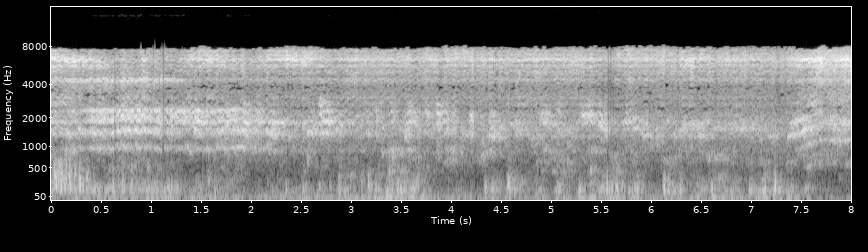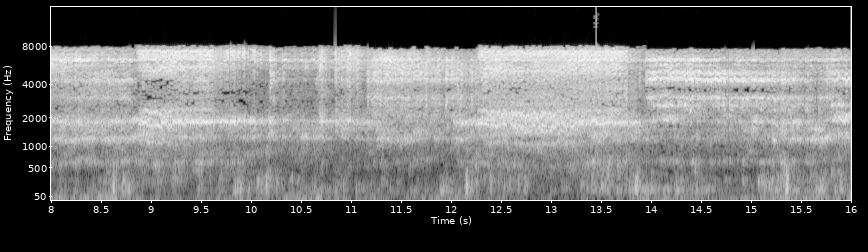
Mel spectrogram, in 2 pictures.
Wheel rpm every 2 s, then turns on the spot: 110, 120, 120, 130, 160, 160, 160, 160.
none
